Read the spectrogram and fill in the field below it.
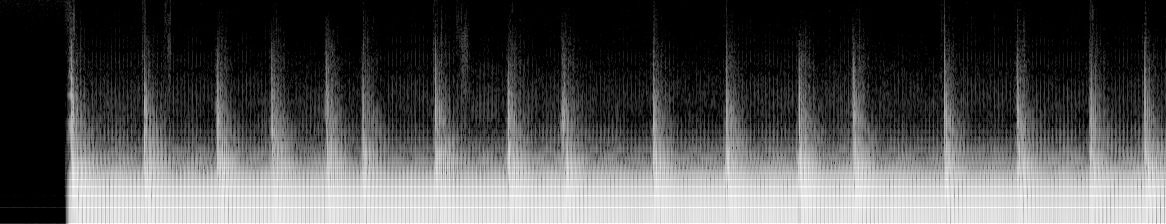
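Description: A hip-hop track plays loudly: a heavy, droning low bass under a steady series of punchy thumps, roughly two per second, with no vocals in this stretch.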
